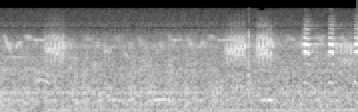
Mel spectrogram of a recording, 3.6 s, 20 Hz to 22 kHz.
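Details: Northern lapwing calling at 08:20 on 31 May 2011 while defending its territory against a grey heron and ducks with low attacking flights. Faint high calls come first, then three sharp, clipped notes about a quarter second apart near the end, over steady background hiss.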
